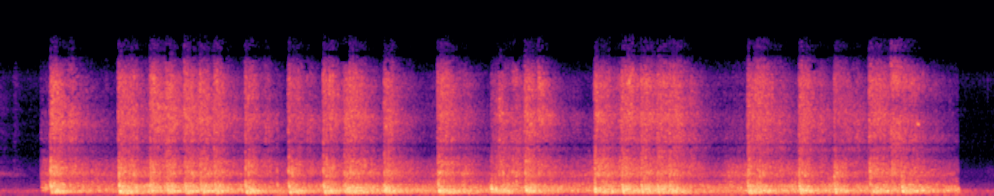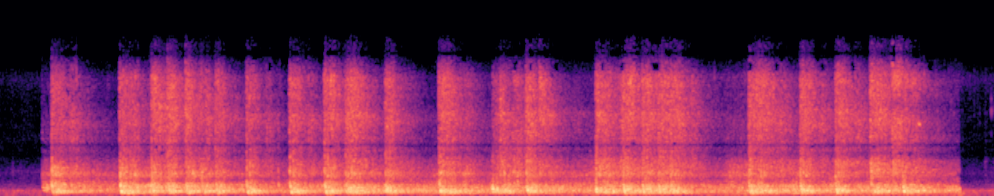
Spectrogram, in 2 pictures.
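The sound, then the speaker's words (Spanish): Rapid, sustained gunfire with dense overlapping shots rattling on for about twelve seconds, a brief pause, then another long barrage just as intense; no voices. An armed clash at midday in Capácuaro, in the Purépecha region of Michoacán, Mexico, as armed men from several indigenous communities stormed the community. “Así se escuchaban los balazos allí en Capacuaro este mediodía, Toño, porque pues entraron algunos indígenas de varias comunidades, hombres armados de diferentes pueblos, este mediodía irrumpieron violentamente a la comunidad de Capacuaro”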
